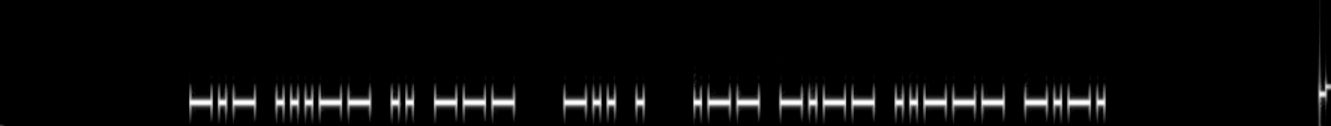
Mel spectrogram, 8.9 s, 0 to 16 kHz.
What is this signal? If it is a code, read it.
Morse code, heard as a keyed tone, about 25 wpm, 700 Hz. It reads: K3IO DE WY2C
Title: USA Callsign DE Callsign - 4 Characters - 25wpm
